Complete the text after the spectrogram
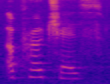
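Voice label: "approaches", US English; pronunciations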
